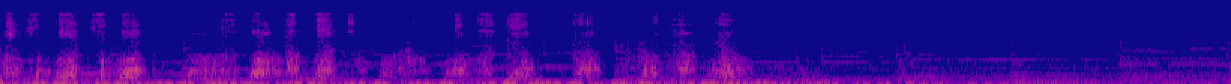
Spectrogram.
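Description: A coin scraping the coating off a scratch-off lottery ticket in rapid back-and-forth strokes, which stop about two and a half seconds in. Soft background music plays underneath.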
